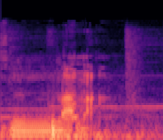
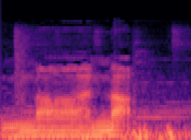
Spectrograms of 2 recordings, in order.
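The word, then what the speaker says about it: nana (なな): So 7 in Japanese is nana. You pronounce that? It's nana, nana. So we'll go through the Japanese numbers quickly,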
